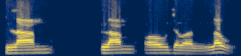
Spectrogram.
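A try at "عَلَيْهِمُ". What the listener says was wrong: লাম ওয়াও আছে কি দেখেন এখানে। হ্যাঁ, আলাই। হাজের হি। মিম লাম পেশ। আলাই হিমুল।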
